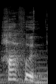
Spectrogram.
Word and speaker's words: HAFH: でね、えー、一つ最後にね、おすすめのサービス、昔紹介したんですけど、ハーフ。ハフっていうね、 HAFH って読みにくいんですけど、ハフ、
